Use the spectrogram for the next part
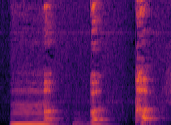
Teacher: And what that means is bilabial, the sound is made when your two lips are touching, like M or B or P, M, B, P. And it's called a stop because unlike M, where you can continue the airflow through your nose, this is called a stop because at one point, the airflow is completely blocked.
